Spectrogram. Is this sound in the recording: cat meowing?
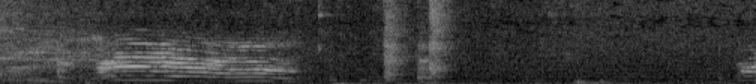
yes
